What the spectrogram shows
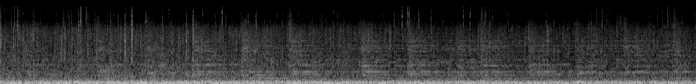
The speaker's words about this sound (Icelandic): Uppreysnamenn sendu merki sín á milli yfir skarkalan, snarkiðu í brennandi húsunum að því að berja á trumbur, ringja bjöllum og blása í stóra kuðunga.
